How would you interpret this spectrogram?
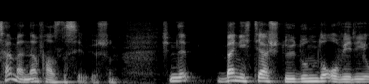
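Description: There are no technical faults to describe in this speech clip, which comes through a call codec path that carries nothing above 8 kHz.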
